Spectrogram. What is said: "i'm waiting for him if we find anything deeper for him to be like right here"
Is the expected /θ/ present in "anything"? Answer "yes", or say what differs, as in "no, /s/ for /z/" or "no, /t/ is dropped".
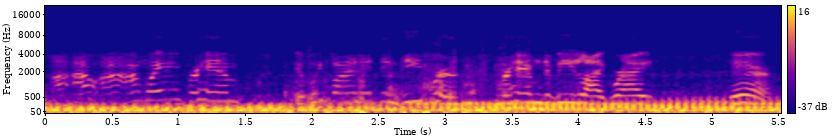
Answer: yes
